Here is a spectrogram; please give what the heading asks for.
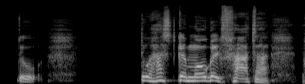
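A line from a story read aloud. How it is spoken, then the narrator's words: Panting man. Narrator (German): brachte er keuchend hervor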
